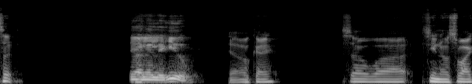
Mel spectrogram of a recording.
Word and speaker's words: El Elegido: Is you have a book out called Elegido? Is that correct? Is that how you pronounce it? Yeah, El Elegido.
